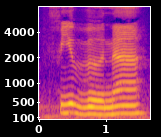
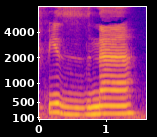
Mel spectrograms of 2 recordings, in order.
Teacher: ujung lidah keluar bergesekan dengan ujung gigi seri atas ya, seperti huruf zal. Tapi ini bunyinya tebal karena tengah lidah ikut naik.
